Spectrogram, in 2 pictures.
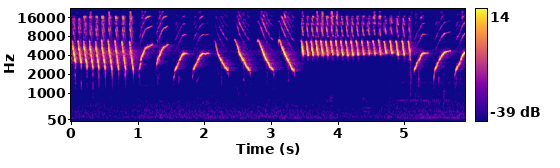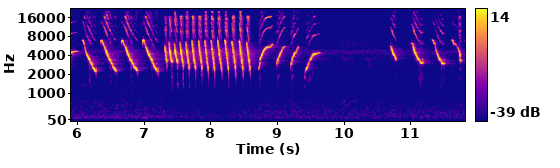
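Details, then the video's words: A young canary practising song, surprisingly skilled for a beginner, alternates runs of sweeping downslurred whistles with fast buzzy rolls, switching phrases every few seconds, with a short pause near the end before resuming. "Young Canary Singing Practice – Surprisingly Good for a Beginner!"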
